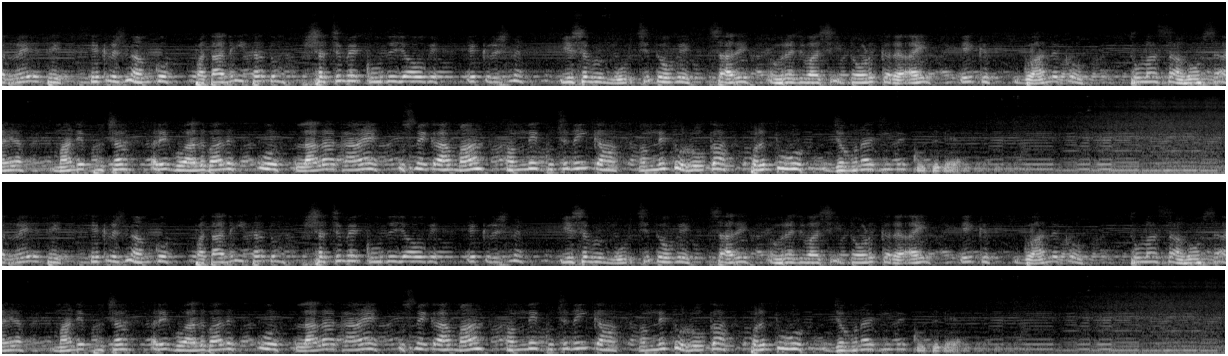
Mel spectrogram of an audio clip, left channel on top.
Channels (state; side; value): quieter; right; 3.7 dB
